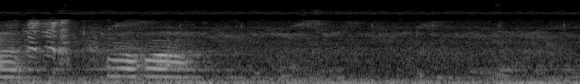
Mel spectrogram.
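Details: Goat on a farm where two goats have just given birth, with a kid two days old. A single wavering, nasal bleat fills the first second, then fades to quiet background with low murmuring voices.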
